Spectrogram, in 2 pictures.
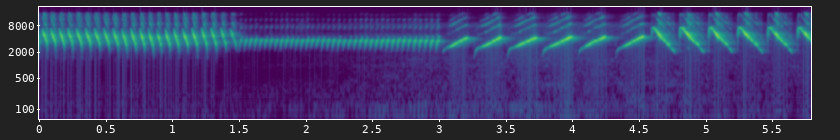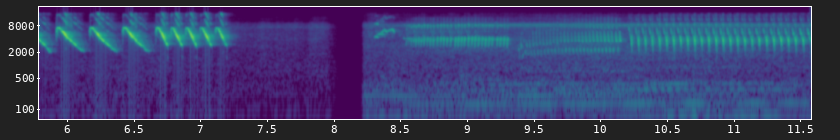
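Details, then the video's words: Morning song of a Belgian canary: a buzzy rapid trill, a level whistled tone, then quick rising sweeps in tight series, a short pause, and softer notes over faint background noise. "Belgian Canary Singing In The Morning"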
